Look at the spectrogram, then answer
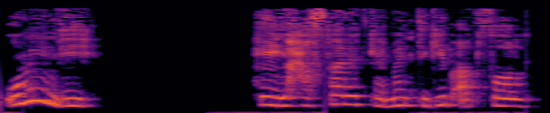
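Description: A woman's voice: sits high, normal speed, close to an everyday voice. Woman voicing an angry scolding woman. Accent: Egyptian. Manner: loud, scolding. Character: angry, scornful woman of the house.

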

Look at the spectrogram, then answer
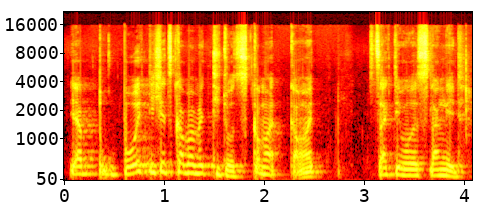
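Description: A man giving excitable, slangy casual commentary while he plays a game, swearing often. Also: fairly high pitch, fast talker, slightly rough. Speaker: let's play host.

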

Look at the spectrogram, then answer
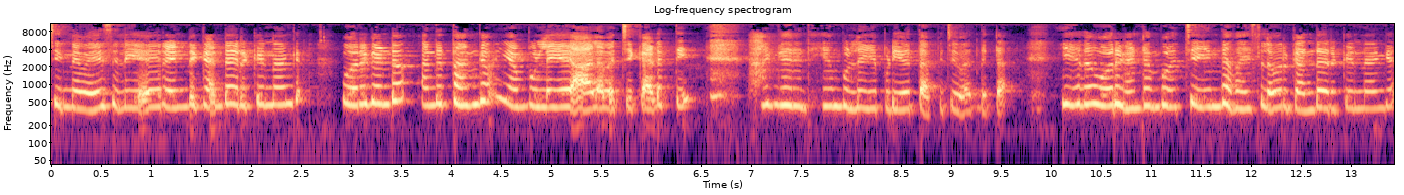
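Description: A woman's voice: extremely high pitch, level tone, normal speed. A woman playing a village mother who sobs and wails as she talks. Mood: grieving. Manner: tearful, wailing, sobbing through her words. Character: grieving village mother at her son's hospital bed. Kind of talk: emotional village drama acting.

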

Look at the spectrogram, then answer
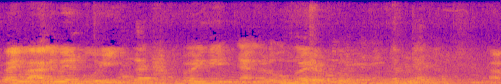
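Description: An older man gives an earnest, halting speech. His voice runs a little high and he is far from the microphone. The hall rings with echo and a crowd fills the background. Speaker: guest speaker. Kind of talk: celebration speech.

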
